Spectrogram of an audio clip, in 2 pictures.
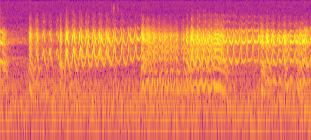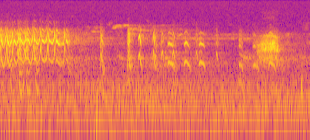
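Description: Slavonian grebe giving a long, fast, nasal rippling trill for about four seconds, then a few shorter squeaky notes and brief trills.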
